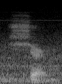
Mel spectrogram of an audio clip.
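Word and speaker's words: shí: last you know but 10 that is sure it's just uh like sure for the to be but it's another tone so it is s h i and the third term mark so it goes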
